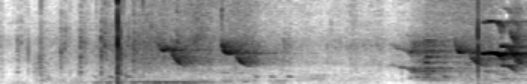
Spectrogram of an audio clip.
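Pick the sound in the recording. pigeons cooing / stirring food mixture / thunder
pigeons cooing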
